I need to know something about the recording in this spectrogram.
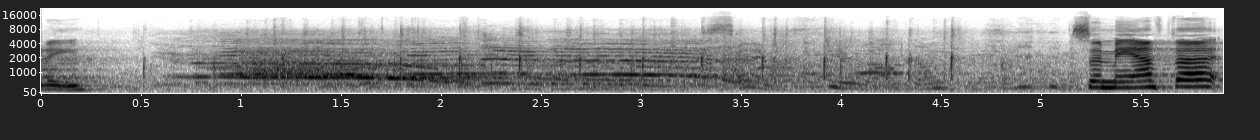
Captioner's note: applause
